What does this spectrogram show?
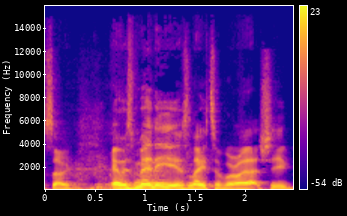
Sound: audience laughing

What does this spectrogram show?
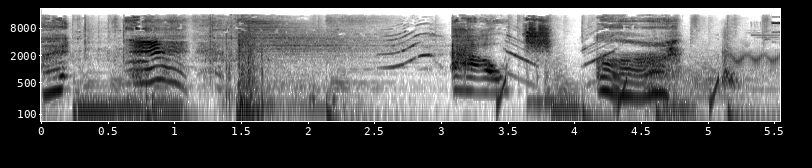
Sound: groans

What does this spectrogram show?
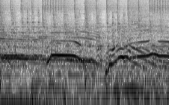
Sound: hooting

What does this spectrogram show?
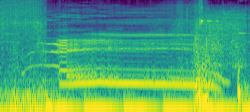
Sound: monster screams

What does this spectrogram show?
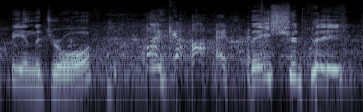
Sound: audience laughs

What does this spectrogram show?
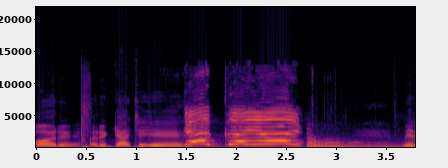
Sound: A kid blabbers

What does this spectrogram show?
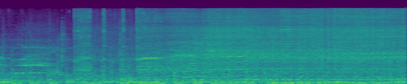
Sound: indistinct shouting; buzzsaw revving

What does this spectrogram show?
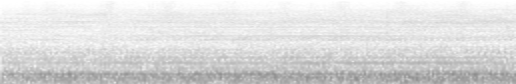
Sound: machine whirring

